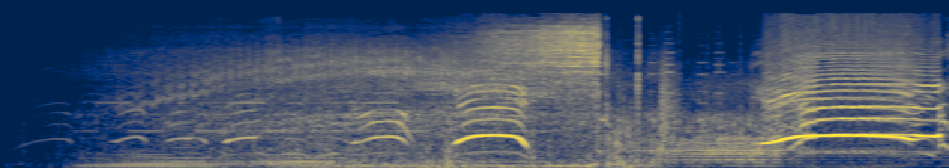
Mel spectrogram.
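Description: Wind buffeting the camera microphone under an open parachute, with a person whooping in short rising-and-falling calls. After a sudden change about four seconds in, a long, loud shout of joy follows.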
